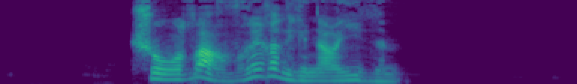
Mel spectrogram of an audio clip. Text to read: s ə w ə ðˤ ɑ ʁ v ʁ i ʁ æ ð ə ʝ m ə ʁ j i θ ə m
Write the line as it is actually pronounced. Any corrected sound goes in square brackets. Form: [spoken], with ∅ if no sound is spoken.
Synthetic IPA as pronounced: [ʃ] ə w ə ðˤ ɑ ʁ v ʁ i ʁ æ ð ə ʝ [n] ə ʁ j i [ð] ə m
